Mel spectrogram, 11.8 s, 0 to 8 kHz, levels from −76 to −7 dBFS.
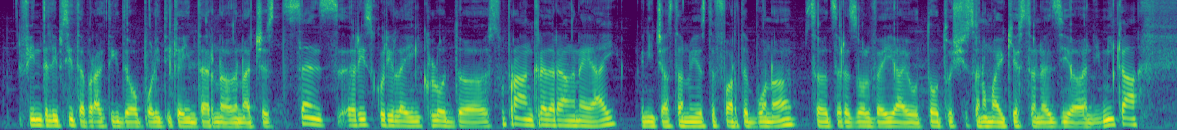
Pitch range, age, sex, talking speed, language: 95-115 Hz, 20-39, male, 165 wpm, Romanian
